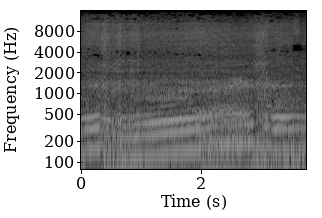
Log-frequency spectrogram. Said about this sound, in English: CBR 600RR. Fucking love this bike.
